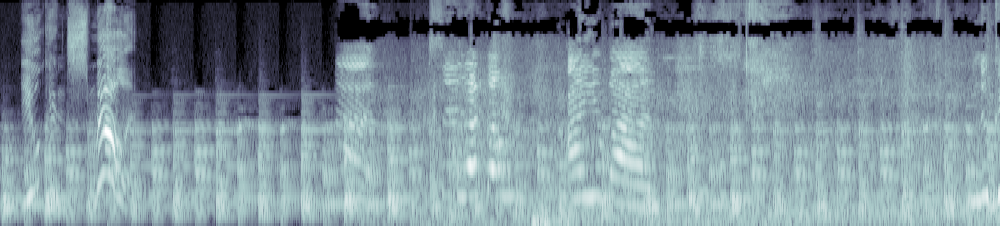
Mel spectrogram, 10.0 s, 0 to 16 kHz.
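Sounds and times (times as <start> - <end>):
light background music: 0.0 - 10.0
child vocalising excitedly: 0.2 - 1.4.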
